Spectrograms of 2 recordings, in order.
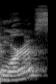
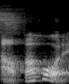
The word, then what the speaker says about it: alfajores: Argentina dessert, which is a You gonna say Alfajores? Alfajores.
